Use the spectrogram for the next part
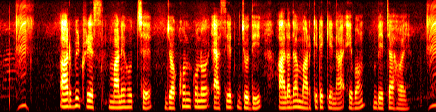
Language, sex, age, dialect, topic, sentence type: Bengali, male, 18-24, Northern/Varendri, banking, statement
